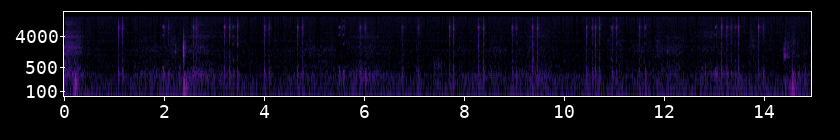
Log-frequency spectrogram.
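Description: Near silence with faint, scattered clicks of a computer mouse and keyboard, a few coming in quick runs near the end.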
